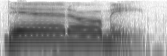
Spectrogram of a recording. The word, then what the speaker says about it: didomi: Okay, this time we have the present active indicative of didomi. D-I-D long O-M-I. Didomi.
